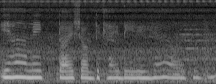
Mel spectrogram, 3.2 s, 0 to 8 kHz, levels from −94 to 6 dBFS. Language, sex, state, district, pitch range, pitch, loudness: Hindi, female, Uttar Pradesh, Budaun, 230-245 Hz, 235 Hz, -31 LUFS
